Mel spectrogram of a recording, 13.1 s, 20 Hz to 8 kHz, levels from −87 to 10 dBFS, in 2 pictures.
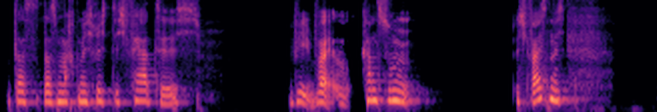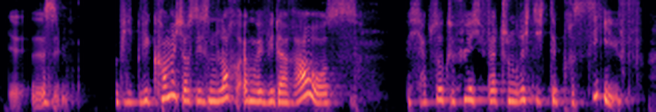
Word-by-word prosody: das 220 +1 -3
das 215 0 -1
macht 215 0 -1
mich 215 -1 -1
richtig 215 -2 -5
fertig. 230 -7 -5 0.9
Wie 205 -1 -4
wei 210 -4 +1
kannst 245 0 0
du - - +2
m 235 +1 +1 0.9
ich 210 -1 -9
weiß 250 +6 +1
nicht. 260 -1 +2 1.0
Äh, - - -11
es - - -5 0.5
wie 210 0 -6
k 210 - -8
wie 235 - +2
komme 290 +8 +6
ich 320 -8 +4
aus 240 - 0
diesem 235 -1 +2
Loch 285 +4 +4
irgendwie 230 -2 +3
wieder 215 -2 +2
raus? 200 - +3 0.5
Ich 215 0 -11
habe 210 0 -9
so 255 - +2
das 255 - -9
Gefühl, 235 +4 0
ich 255 0 -4
werde 235 0 -1
schon 230 -1 +2
richtig 245 -1 -1
depressiv. 230 - -3
230 Hz, 170 wpm, -24 LUFS, 210-245 Hz, 1.0 s, komme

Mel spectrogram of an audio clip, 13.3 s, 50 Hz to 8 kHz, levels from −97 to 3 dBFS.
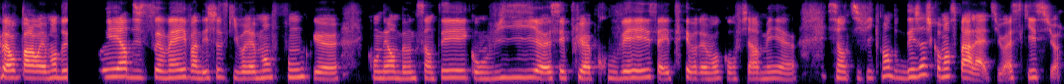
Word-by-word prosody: donc - - -8
là 205 0 +8
on 210 - -5
parle 205 -1 +8
vraiment 195 +3 +2
de 210 0 +2 0.4
courir, 235 +2 +4
du 215 - -4
sommeil, 210 +1 +3
enfin, 200 -3 +1
des 190 0 -3
choses 215 +2 -3
qui 200 - -8
vraiment 190 +3 -1 0.2
font 220 +1 -4
que 175 -2 +2 0.4
qu'on 195 -1 -7
est - - +1
en 195 0 +1
bonne 185 0 -6
santé, 210 +3 0
qu'on 180 -2 -7
vit, 210 +3 -3
heu, 180 -2 +4
c'est 185 +2 -1
plus 195 +1 -3
à 180 -1 +4
prouver, 195 +4 +1
ça 225 - -1
a - - +3
été 175 +1 -4
vraiment 180 0 -4
confirmé, 180 0 -5
heu, 160 - -9 0.4
scientifiquement. 200 +3 -2
Donc, 205 -5 -13
déjà, 230 +7 +1
je 290 - +2
commence 245 0 -1
par 205 -5 +6
là, 155 - +3
tu - - -10
vois? - - -2
Ce 200 - -11
qui 215 - +1
est - - -1
sûr - - -5
200 Hz, 210 wpm, -24 LUFS, 185-215 Hz, 0.4 s, là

